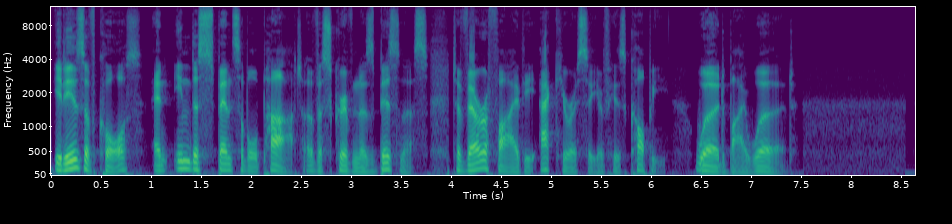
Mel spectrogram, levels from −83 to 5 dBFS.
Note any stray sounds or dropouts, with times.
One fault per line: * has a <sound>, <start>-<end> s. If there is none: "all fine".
all fine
